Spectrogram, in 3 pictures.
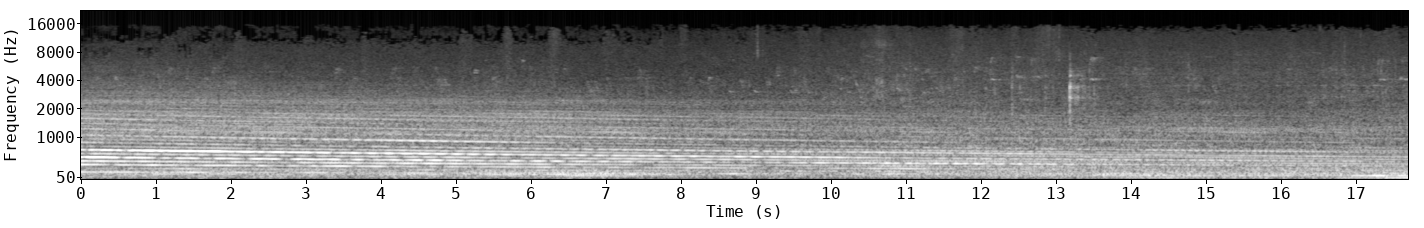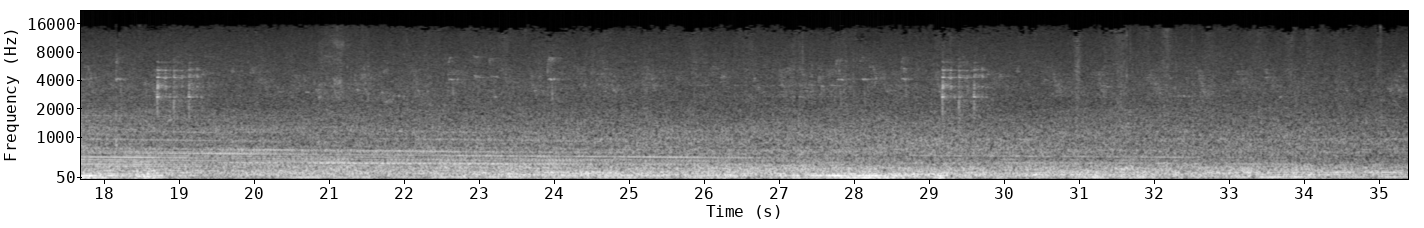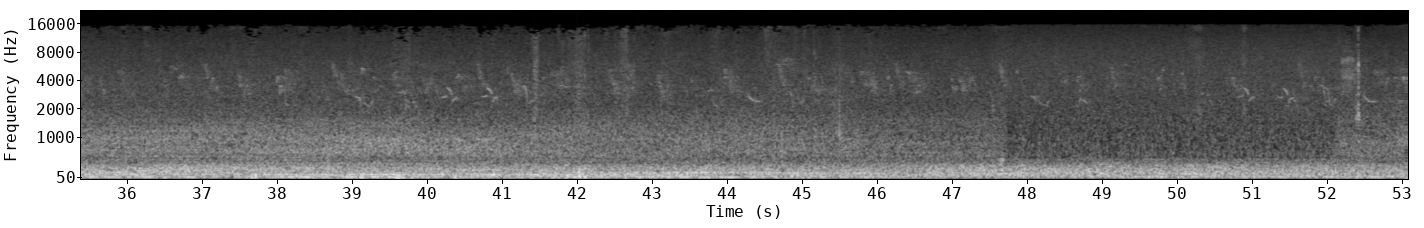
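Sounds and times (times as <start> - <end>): two-tone warning siren: 0.0 - 46.8
low engine hum: 0.0 - 53.0
small birds chirping: 16.6 - 53.0.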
